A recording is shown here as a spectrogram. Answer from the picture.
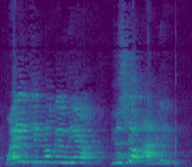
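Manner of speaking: high, loud mock Chinese accent; a rude GPS voice in a put-on Chinese accent, pitched high. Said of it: "It's like".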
